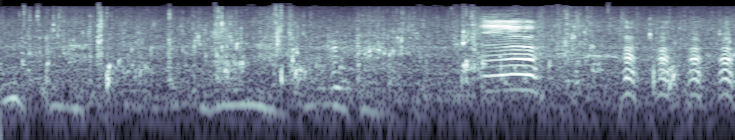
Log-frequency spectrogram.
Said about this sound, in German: Nein, die Badewanne läuft voll Wasser. Der Ballon sinkt. Schnell, wir müssen das Wasser rausschöpfen mit unseren Helmen. Los!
